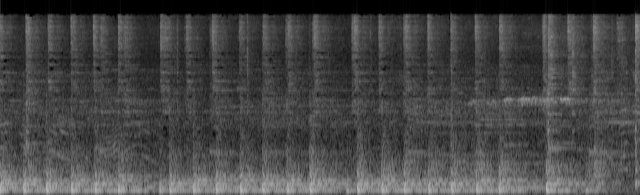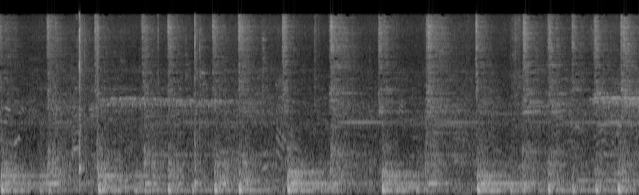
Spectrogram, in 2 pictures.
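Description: Lion dance percussion: drum, gong and cymbals beaten in a fast, steady rhythm with sharp clashing strikes over a low ringing tone. About six seconds in the beat briefly drops, then resumes in shorter phrases.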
